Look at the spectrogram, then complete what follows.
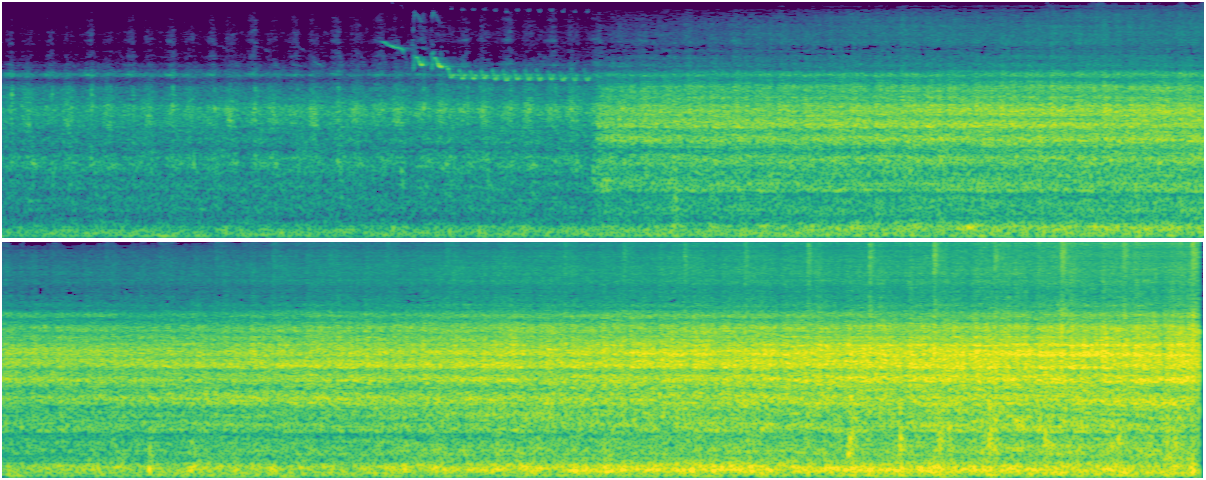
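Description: Steam locomotive hauling coaches draws near and passes close by, its sound building steadily from faint to loud. There is a sudden step up in level about four and a half seconds in, and sharp clicks near the end as it goes past.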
